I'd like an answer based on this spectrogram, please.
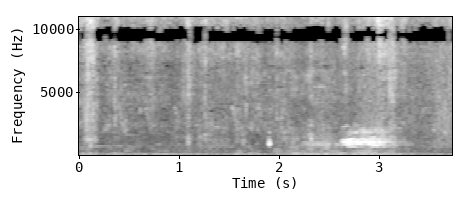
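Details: Brahman cattle on a farm in Bangladesh, an original Brahman calf shown near a Brahman cross calf; a faint, low droning moo swells midway, with a man talking nearby and farmyard noise.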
